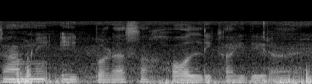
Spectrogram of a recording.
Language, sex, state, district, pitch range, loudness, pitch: Hindi, male, Uttar Pradesh, Lucknow, 100-115 Hz, -20 LUFS, 105 Hz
